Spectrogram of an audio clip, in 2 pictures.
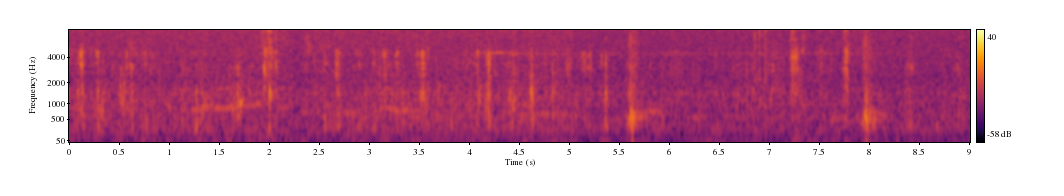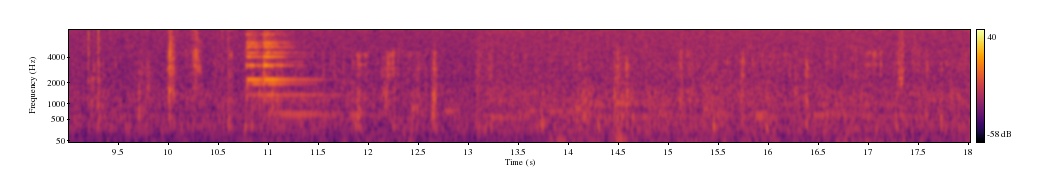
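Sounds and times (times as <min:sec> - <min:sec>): wet chewing mouth clicks: 0:00.0 - 0:05.5, 0:06.8 - 0:08.5, 0:09.2 - 0:10.8, 0:11.5 - 0:14.4.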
